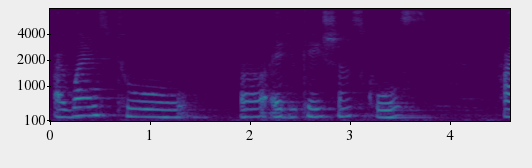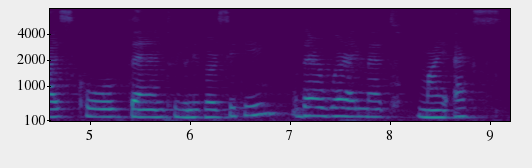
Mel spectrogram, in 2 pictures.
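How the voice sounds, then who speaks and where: Slow, hesitant Albanian-accented woman. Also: mid-range voice, level tone, warm tone. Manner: hesitant, many pauses and "uh" fillers. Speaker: guest. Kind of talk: personal life story in an interview. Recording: roomy echo.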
